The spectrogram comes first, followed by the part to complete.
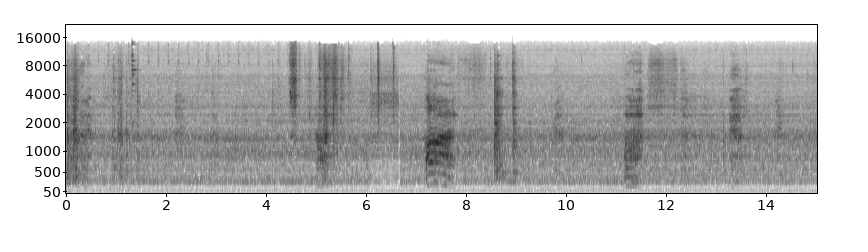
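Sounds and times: steady hum: 0.0 - 15.0.

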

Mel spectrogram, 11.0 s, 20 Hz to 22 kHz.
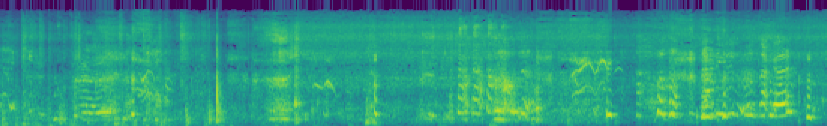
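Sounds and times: people laughing: 0.0 - 2.4, 5.7 - 11.0
man retching and gagging: 3.4 - 8.7.

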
